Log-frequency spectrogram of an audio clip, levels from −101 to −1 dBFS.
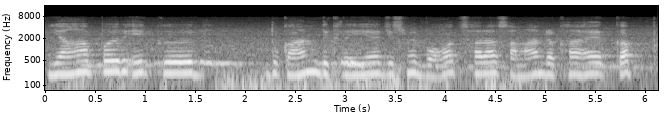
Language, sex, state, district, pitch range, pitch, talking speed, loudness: Hindi, female, Rajasthan, Jaipur, 200-220 Hz, 210 Hz, 145 wpm, -17 LUFS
